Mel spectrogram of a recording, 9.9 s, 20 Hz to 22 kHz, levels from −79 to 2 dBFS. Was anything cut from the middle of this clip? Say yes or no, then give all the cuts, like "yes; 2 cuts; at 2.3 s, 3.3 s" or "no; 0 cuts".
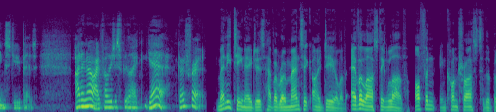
yes; 2 cuts; at 1.4 s, 4.2 s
